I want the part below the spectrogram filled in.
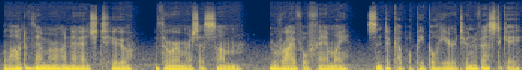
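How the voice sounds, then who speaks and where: A man playing a rough-edged mafia boss who owns a cafe, teasing, probing and quietly threatening, in a boyfriend ASMR roleplay. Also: rumbling low, steady tone, moderate pace, a little hiss or hum. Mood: cautioning. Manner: teasing, probing, smugly self-assured.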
